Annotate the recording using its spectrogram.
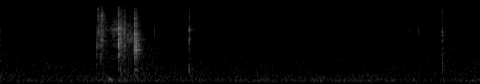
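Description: A small cutting tool snips through thin metal.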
